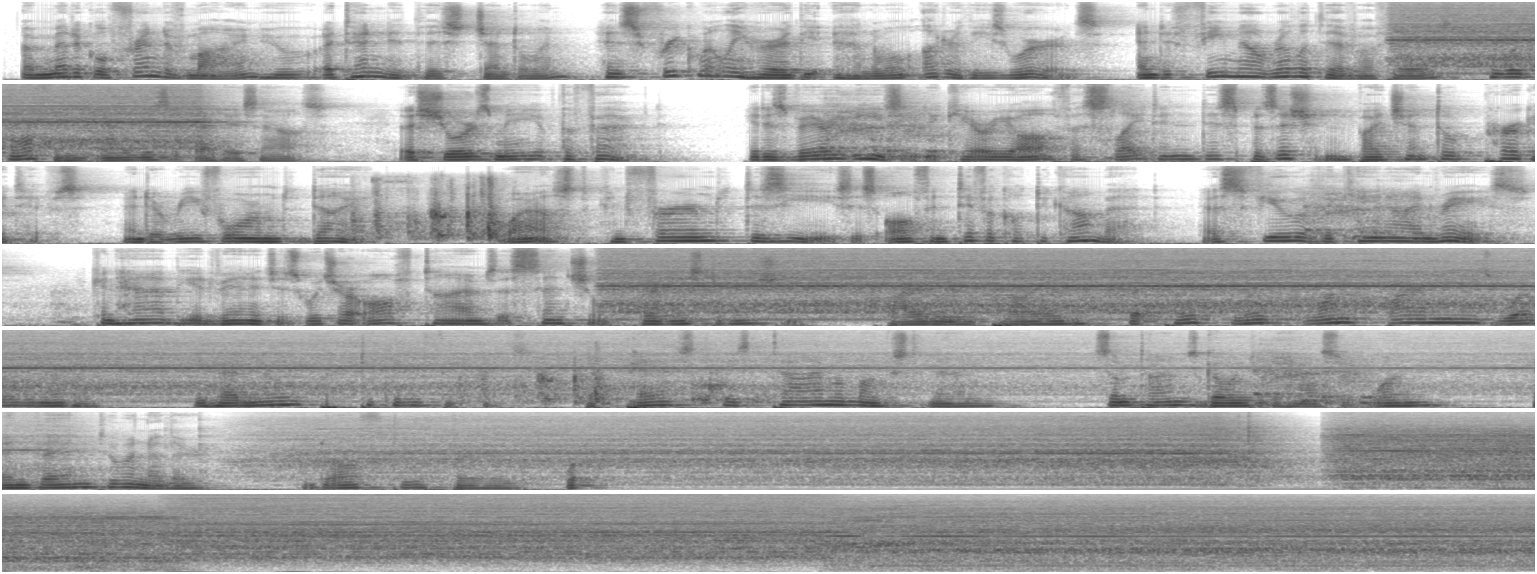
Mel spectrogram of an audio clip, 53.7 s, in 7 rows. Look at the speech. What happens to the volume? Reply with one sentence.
The volume of the speech stays about the same.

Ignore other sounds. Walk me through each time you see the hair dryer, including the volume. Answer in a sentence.
You can hear the hair dryer briefly from 6.9 to 8.7 s; and from 25.9 to 53.6 s, getting quieter then louder.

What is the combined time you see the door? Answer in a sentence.
You can hear the door for 3 seconds altogether.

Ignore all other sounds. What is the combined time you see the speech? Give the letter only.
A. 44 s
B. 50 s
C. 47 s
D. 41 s
D.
